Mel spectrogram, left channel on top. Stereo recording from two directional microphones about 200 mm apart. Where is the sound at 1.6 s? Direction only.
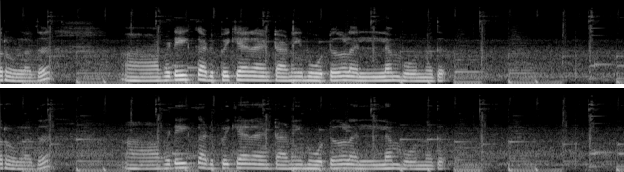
20° left (ahead or behind).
